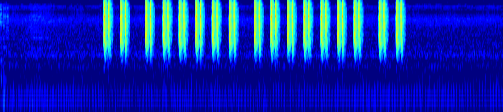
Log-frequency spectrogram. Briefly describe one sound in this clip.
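Quick electronic beeps tick rapidly and evenly.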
